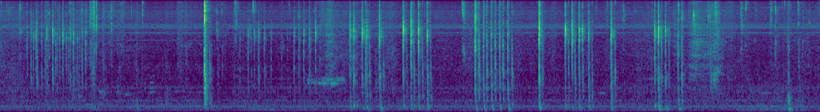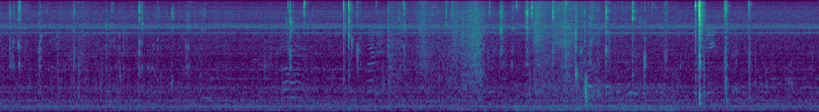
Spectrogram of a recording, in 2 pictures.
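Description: Computer keyboard typing in quick bursts of key clicks, mostly in the first half, with a few single louder clicks, over a steady background hum.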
